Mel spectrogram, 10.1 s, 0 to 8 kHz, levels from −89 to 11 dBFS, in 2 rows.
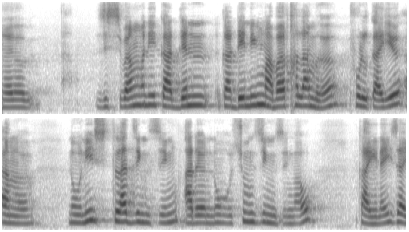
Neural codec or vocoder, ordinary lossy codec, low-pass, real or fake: codec, 16 kHz, 0.8 kbps, ZipCodec; none; none; fake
